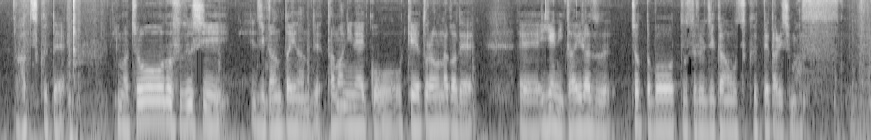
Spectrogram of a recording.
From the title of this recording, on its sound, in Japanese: LIVE〜軽トラの中から10分だけ〜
